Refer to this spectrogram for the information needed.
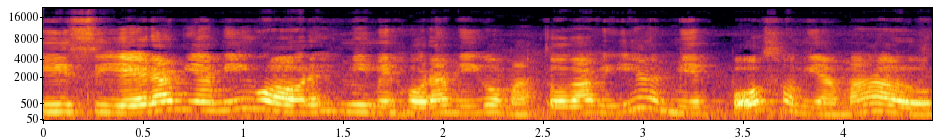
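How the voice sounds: A woman talks at a moderate pace in a fairly high pitch, her tone slightly mellow and her pitch varying in an ordinary way.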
